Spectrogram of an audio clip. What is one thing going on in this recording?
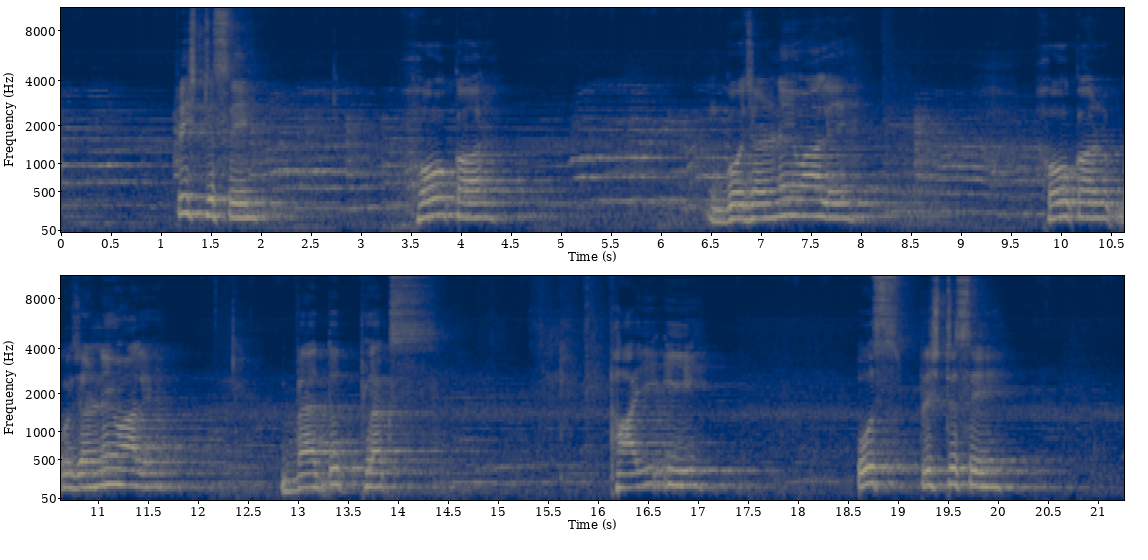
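A young man speaks in a calm, lecturing voice close by.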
